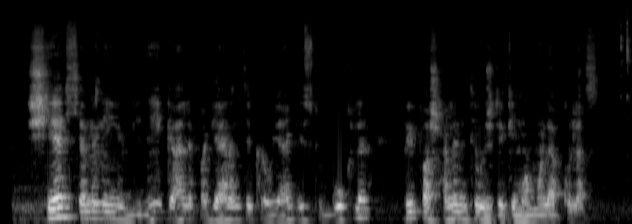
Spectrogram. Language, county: Lithuanian, Kaunas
